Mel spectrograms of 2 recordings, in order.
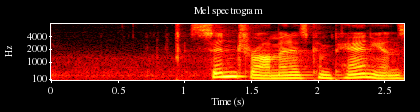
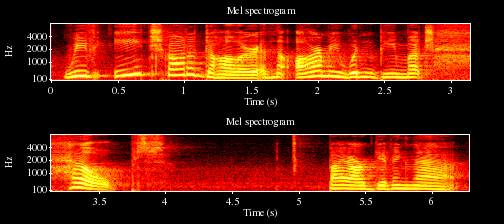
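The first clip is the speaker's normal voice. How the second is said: mock Mid-Atlantic accent; 2 semitones higher, 6 dB louder than usual. Shown as a demonstration. Rereading Meg's line to viewers, hammed-up Mid-Atlantic accent. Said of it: "North Atlantic accent where it's, like, kind of British".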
